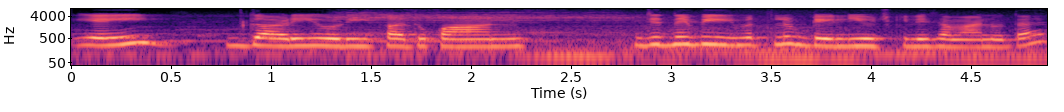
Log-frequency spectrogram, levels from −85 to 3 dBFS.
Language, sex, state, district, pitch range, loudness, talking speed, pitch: Hindi, female, Bihar, Kaimur, 230-265 Hz, -16 LUFS, 185 wpm, 240 Hz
